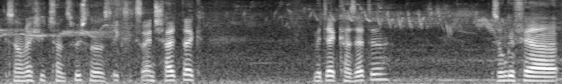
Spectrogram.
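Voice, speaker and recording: A man talks to a handheld camera in a loose, rambling vlog style, full of filler sounds. His voice sits a touch high for a man. Faint outdoor street noise sits behind him. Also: steady tone, normal speed. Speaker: pro gravel cyclist vlogging a race trip. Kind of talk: casual vlog chat to camera.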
